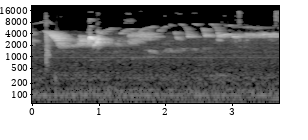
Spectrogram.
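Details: A young Sumatran leafbird, just past the spotted juvenile stage, with a loud, clear voice, opens with a sharp downward sweep, then a fast, high chattering warble of buzzy notes mimicking parrot and other calls, and a thin sustained trill over a faint low hum.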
